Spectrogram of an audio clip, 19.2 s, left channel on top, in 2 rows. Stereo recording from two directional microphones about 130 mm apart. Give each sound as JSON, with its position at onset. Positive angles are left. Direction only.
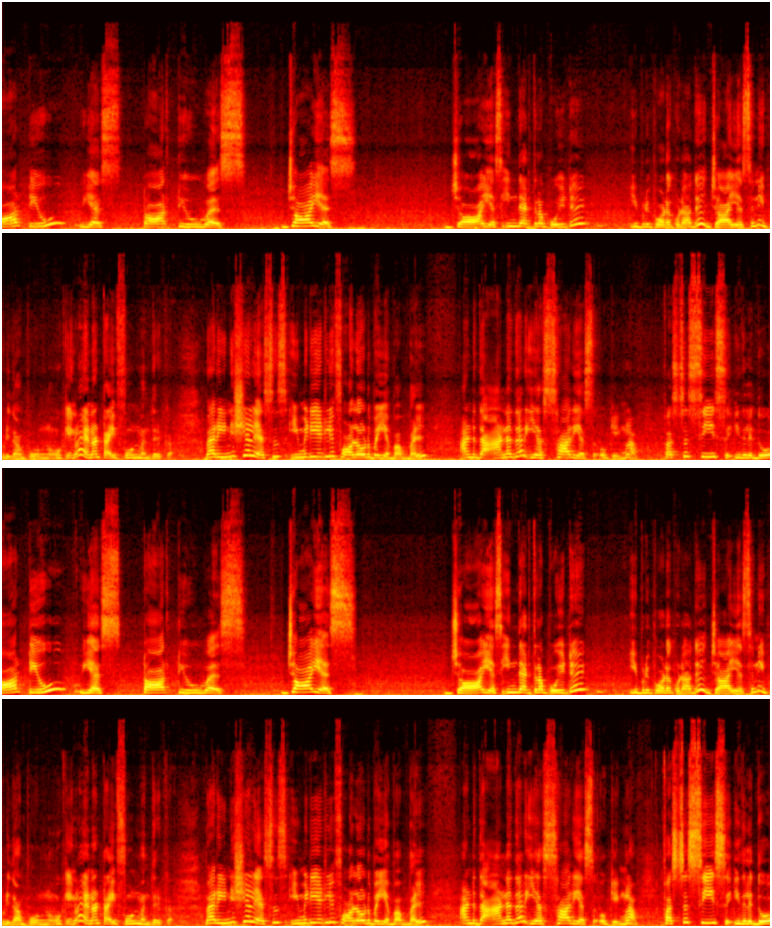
{"t": 0.0, "sound": "a woman's voice", "side_deg": -50}
{"t": 2.1, "sound": "speech", "side_deg": -15}
{"t": 3.5, "sound": "a woman's voice", "side_deg": -35}
{"t": 4.1, "sound": "a woman's voice", "side_deg": -90}
{"t": 5.5, "sound": "a woman's voice", "side_deg": -45}
{"t": 8.1, "sound": "speech", "side_deg": -15}
{"t": 10.1, "sound": "a woman's voice", "side_deg": -10}
{"t": 14.2, "sound": "speech", "side_deg": -15}
{"t": 17.2, "sound": "speech", "side_deg": -55}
